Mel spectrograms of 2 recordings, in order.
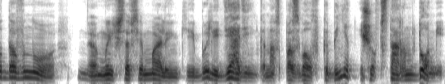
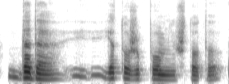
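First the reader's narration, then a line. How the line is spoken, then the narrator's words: Timid reply. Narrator (Russian): робко отвечала Соня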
